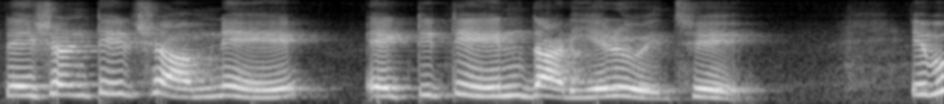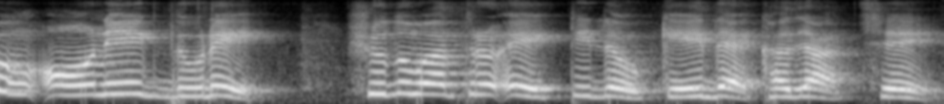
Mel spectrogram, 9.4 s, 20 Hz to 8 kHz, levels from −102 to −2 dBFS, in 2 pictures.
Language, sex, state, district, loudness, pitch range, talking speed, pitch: Bengali, female, West Bengal, Malda, -16 LUFS, 255-415 Hz, 95 wpm, 295 Hz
